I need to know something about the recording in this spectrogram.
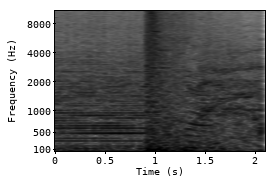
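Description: A car lands hard with a heavy thud.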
